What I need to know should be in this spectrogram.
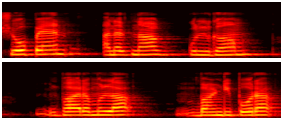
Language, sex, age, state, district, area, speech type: Kashmiri, female, 30-45, Jammu and Kashmir, Shopian, urban, spontaneous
